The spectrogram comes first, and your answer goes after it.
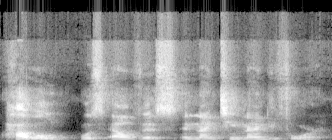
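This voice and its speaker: A man's voice: deep voice, very animated, a little slow, darkish tone. A man in his fifties hosting a live stream, talking in a rambling, insistent way and repeating himself as he addresses viewers as folks. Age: 50s. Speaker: livestream host. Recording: roomy echo.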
